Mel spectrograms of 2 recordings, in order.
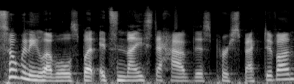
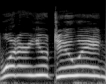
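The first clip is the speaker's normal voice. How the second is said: very high yell of pure surprise; 6 dB louder than usual. Retelling turning around to find him down on one knee, retelling a surprised yell. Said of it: "I literally remember yelling like".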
